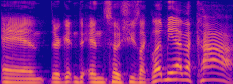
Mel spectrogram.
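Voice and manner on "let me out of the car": put-on Australian accent, pitched up high. Retelling a movie scene line by Nicole Kidman: Nicole Kidman Australian accent. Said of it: "the Australian accent comes out".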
